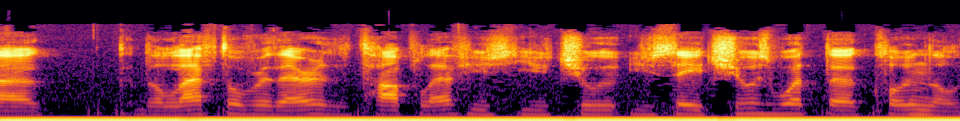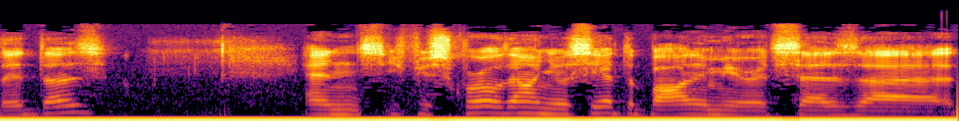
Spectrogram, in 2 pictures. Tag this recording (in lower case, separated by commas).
speech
